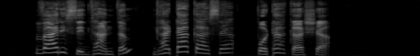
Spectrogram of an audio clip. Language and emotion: Telugu, neutral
